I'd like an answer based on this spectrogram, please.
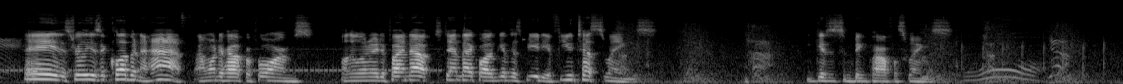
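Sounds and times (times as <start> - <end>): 
speech: 0.2 - 6.6, 7.4 - 10.0
single person clapping hands: 9.6 - 11.2.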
